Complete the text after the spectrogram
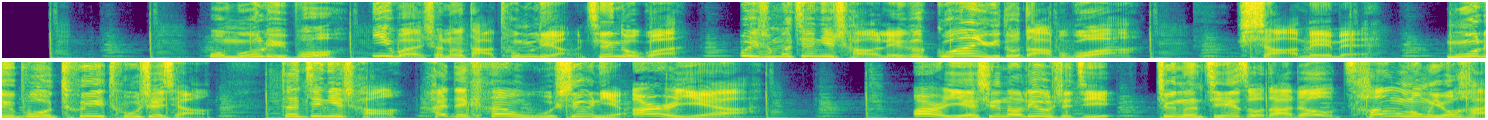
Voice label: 信息流; 抖音; 我魔吕布

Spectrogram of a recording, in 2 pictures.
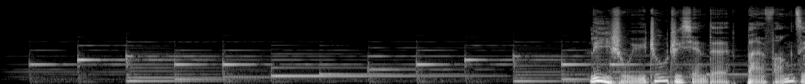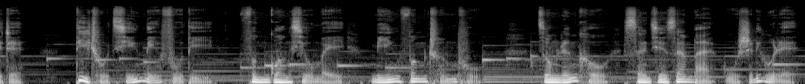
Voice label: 娓娓道来人物

